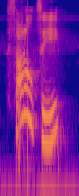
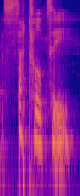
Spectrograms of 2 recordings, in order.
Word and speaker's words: subtlety: Subtlety is the noun form, and because subtle means something not very obvious or not easy to notice, subtlety in American English or subtlety in British English means the small but important details of something.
